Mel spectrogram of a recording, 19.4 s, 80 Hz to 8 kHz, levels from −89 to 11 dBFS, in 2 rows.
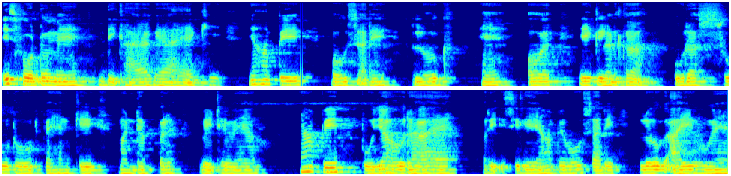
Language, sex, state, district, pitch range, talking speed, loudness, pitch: Hindi, male, Bihar, Darbhanga, 115-120 Hz, 130 wpm, -23 LUFS, 120 Hz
